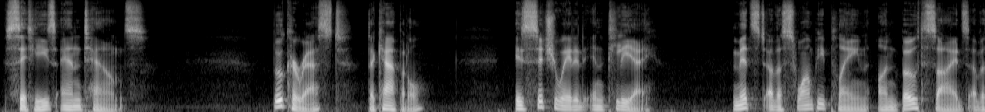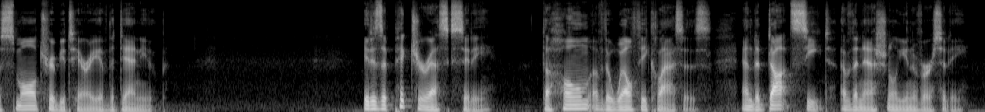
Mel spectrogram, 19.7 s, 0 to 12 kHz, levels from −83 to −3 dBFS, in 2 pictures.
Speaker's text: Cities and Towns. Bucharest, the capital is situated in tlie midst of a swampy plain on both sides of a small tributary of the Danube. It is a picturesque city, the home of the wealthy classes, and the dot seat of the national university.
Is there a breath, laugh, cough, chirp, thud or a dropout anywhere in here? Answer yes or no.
no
